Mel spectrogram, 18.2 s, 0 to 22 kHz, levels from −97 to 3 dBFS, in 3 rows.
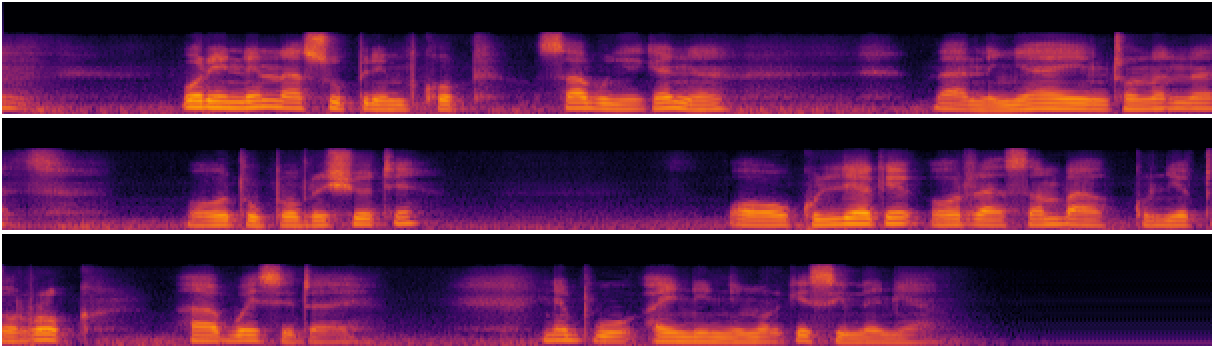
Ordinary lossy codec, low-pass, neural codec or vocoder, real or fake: none; none; codec, 16 kHz, about 1 kbps, DyCAST, with the encoder's durations; fake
